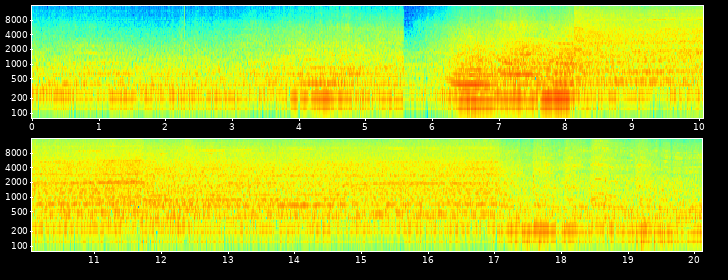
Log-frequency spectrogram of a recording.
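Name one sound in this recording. A racing car engine roars at high revs, shifting gears as it speeds along.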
